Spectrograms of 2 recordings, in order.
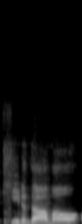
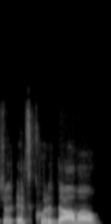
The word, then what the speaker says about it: Quitadamo: It's spelled exactly how it sounds. There are no frills, no fancy accents to it, anything like that. And I'd get like Quitadamo all the time, Quitadamo. But it's Quitadamo, Tim Quitadamo.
